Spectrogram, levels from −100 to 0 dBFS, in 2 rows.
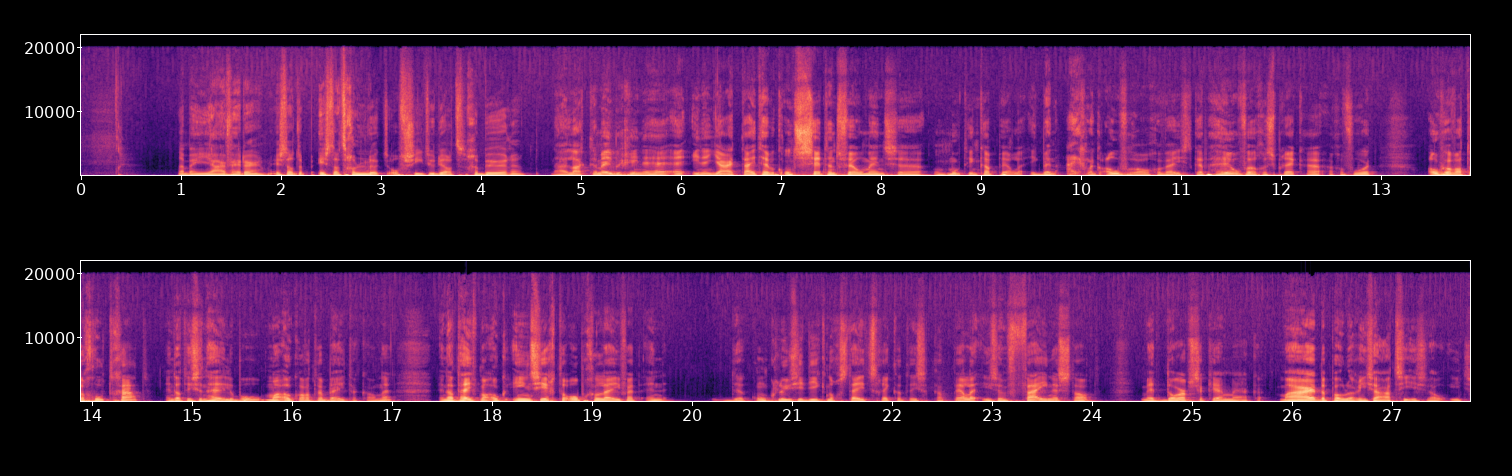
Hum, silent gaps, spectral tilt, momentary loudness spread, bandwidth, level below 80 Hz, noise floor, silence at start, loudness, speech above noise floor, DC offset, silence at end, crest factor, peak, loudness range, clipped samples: none; none; -5 dB/octave; 12 LU; over 20 kHz; -30 dBFS; -55 dBFS; 0.35 s; -19 LUFS; 37 dB; under 0.1%; 0 s; 18 dB; 0 dBFS; 5 LU; under 0.1%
